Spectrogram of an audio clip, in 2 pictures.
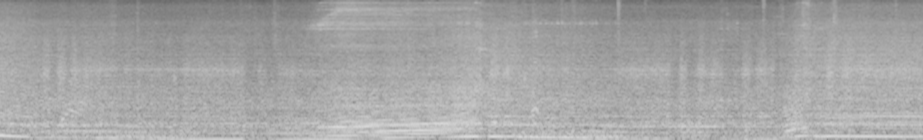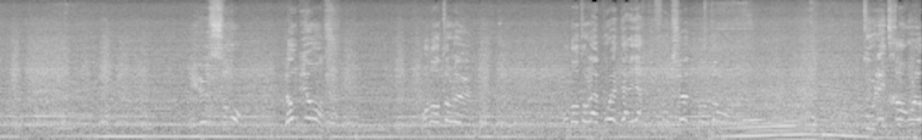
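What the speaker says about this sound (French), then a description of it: "le turbo on l'entend, ça y a pas de problème" A Dallara Stradale sports car's turbocharged engine accelerates, heard as a loud, steady drone whose pitch climbs and dips through the gear changes.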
